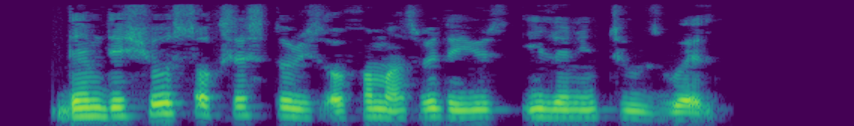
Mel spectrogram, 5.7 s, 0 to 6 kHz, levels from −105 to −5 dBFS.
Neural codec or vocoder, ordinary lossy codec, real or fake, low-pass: none; MP3, 32 kbps; real; 5.4 kHz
